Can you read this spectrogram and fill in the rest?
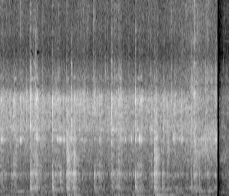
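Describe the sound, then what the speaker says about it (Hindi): Peanuts fry and get stirred in a small wok, with sizzling oil under steady scraping and clinking of a utensil against the pan, close and continuous throughout. "छोट कढ़ाई बसे दैछि, एतार मु चीना बादाम भाजी"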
